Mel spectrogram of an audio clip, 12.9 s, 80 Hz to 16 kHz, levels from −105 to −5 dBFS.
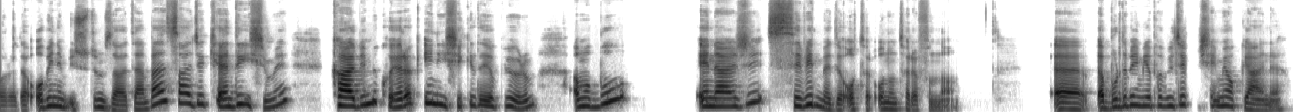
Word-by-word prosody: arada. 125 +1 -6
O, 200 - +1
benim 235 -3 -1
üstüm 205 -2 -4
zaten. 145 +2 -3
Ben, 335 +7 +4
sadece 300 -6 0
kendi 220 +1 +2
işimi 250 - -2 0.4
kalbimi 250 +5 +7
koyarak 210 - +1
en 310 -2 +3
iyi 260 -4 0
şekilde 235 +1 -3
yapıyorum. 220 -1 -2 0.4
Ama 215 0 0
bu 425 +9 0 0.6
enerji 230 - +2
sevilmedi 230 - 0
o 150 - -3
ta - - -9
onun 160 -2 -4
tarafından. 130 - -9 1.0
Eee, 160 -2 +5
eee, 180 +1 +3
burada 220 +4 -1
benim 255 -2 -1
yapabilecek 240 +2 -4
bir 200 - -6
şeyim 240 - -4
yok, 230 -5 -4
yani. 140 -3 -3
230 Hz, 150 wpm, -23 LUFS, 170-260 Hz, 1.0 s, kalbimi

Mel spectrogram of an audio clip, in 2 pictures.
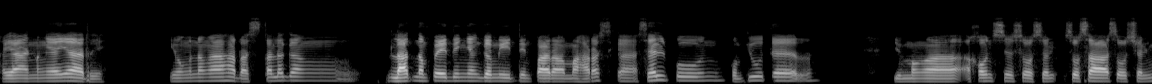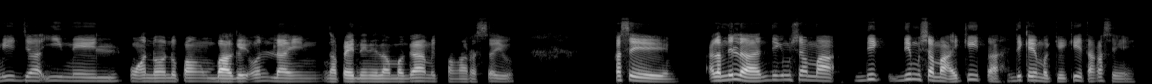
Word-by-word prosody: kaya 145 +1 +2
ang 145 +1 -7
nangyayari, 155 -4 +3 0.7
'yong 150 +1 -8
nangha-harass 170 -4 -1
talagang 180 +1 -3 0.8
lahat 155 +1 +9
ng 165 -1 0
puwede 170 -1 +3
niyang 165 -1 -3
gamitin 150 -2 -1
para 140 -1 +4
ma-harass 140 +5 -4
ka, 150 -1 -6
cellphone, 185 -1 -3
computer, 175 - -4 0.8
'yong 140 0 -8
mga 140 0 0 0.4
accounts 155 0 -4
sa 155 - -5
social, 145 0 -6
so - - -4
sa 150 -1 +6
social 140 0 -6
media, 180 0 -5
email, 160 -3 -5
kung 145 -1 -2
ano-ano 150 0 -2
pang 150 -1 -2
bagay 145 0 +7
online, 145 -3 -2
na 135 - -2
puwede 140 -1 +4
nilang 140 0 -1
magamit 145 +1 +1
pang-harass 130 -1 -9
sa'yo. 140 -2 -6 1.0
Kasi, 155 -9 +4 0.4
alam 180 +2 +6
nila 200 -9 +7
hindi 205 +4 -7
mo 215 - -7
siya 210 +1 0
ma 170 -4 +3 0.2
'di 205 +6 -2
'di 225 +6 -2
mo 230 - -6
siya 200 -4 +3
makikita, 165 - 0
hindi 190 +4 -3
kayo 185 -3 +4
magkikita, 145 +7 -4
kasi, 135 -7 -9
155 Hz, 140 wpm, -24 LUFS, 140-175 Hz, 1.0 s, lahat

